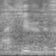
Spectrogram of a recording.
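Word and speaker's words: @HILL: これはですね、名古屋のアットヒルというお読みするんでしょうかね、アヒルなんでしょうか、ちょっとアヒルという、ライブハウス、ね、書き方がアットマークと HILL で、はい、まあ、アットヒルみたいな感じで書くんですけど、うん、読み方はアヒルです。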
